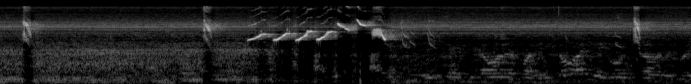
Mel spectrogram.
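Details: Double-collared seedeater giving its tui tui song for training young birds: a burst of rising whistled notes, with higher slurred notes near the end, between sharp clicks that come a few seconds apart.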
